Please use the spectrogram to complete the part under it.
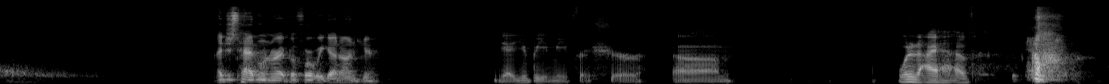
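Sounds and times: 
speech: 2.2s - 3.9s, 5.0s - 7.4s, 9.0s - 10.7s
sharp breathy sneeze: 10.2s - 10.9s.

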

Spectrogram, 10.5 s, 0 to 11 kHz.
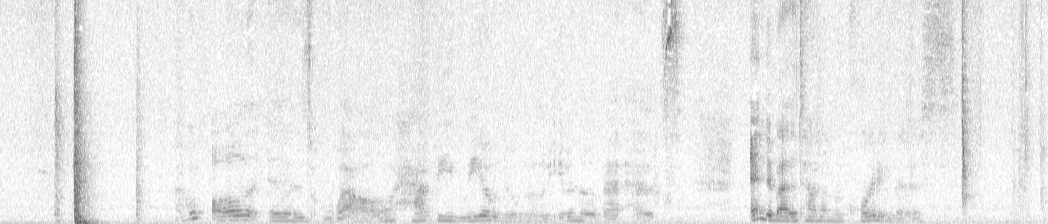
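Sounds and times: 
person closing a door: 0.5s - 1.5s
speech: 2.4s - 6.8s, 7.5s - 9.4s.

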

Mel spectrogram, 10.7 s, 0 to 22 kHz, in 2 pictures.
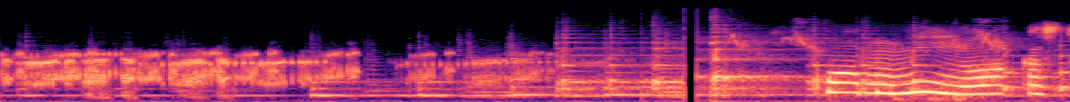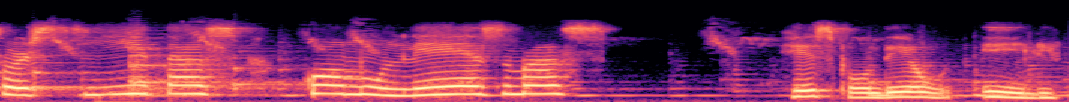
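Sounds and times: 
frog croaking: 0.0s - 2.9s
speech: 1.6s - 1.9s, 4.0s - 8.4s, 9.3s - 10.6s.

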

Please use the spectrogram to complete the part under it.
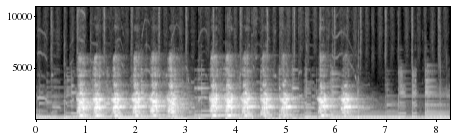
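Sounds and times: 
musical backing with a moving low line: 0.0s - 8.2s
dog barking: 0.8s - 6.6s.

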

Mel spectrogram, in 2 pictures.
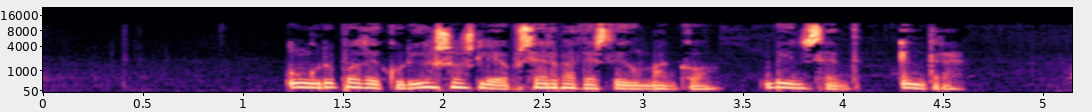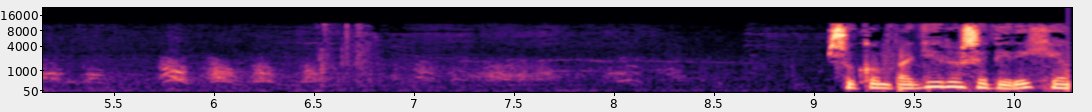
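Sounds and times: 
speech: 1.3s - 4.8s, 9.2s - 10.2s
dogs barking and yipping at a dog-fighting pen lined with cages: 5.0s - 9.0s.

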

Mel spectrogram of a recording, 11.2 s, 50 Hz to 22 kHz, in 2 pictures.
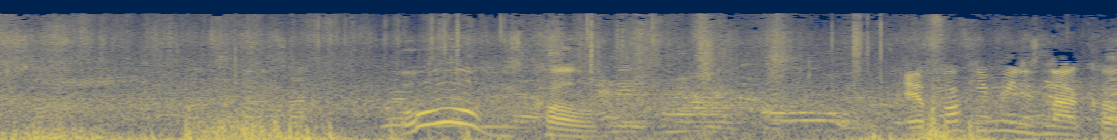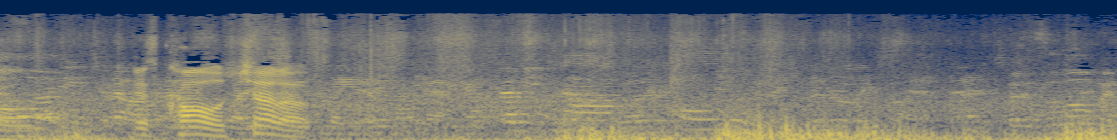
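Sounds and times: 
cold outdoor wind buffeting the microphone: 0.0s - 11.1s
speech: 2.7s - 7.4s.

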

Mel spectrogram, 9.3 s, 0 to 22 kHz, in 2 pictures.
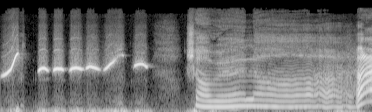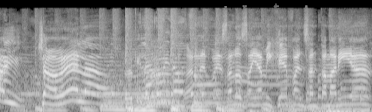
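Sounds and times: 
person whistling a call: 0.0s - 2.0s
speech: 2.4s - 6.8s, 7.4s - 9.2s.

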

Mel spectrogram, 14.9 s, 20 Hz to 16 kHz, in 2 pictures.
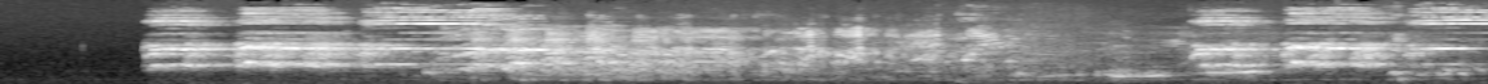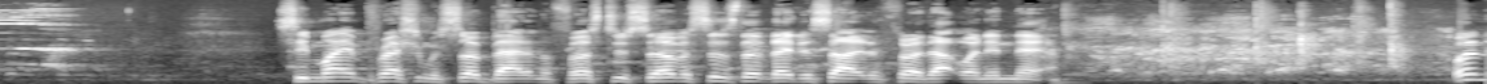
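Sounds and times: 
rooster crowing: 0.7s - 4.4s, 5.9s - 8.0s
laughter: 2.1s - 8.0s, 9.5s - 14.8s
speech: 8.9s - 13.0s.

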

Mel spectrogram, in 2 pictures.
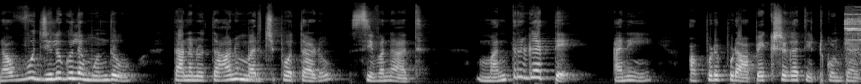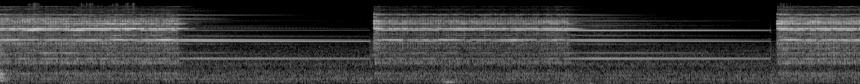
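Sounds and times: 
speech: 0.0s - 8.7s
landline telephone ringing with electronic trills: 8.5s - 17.1s.

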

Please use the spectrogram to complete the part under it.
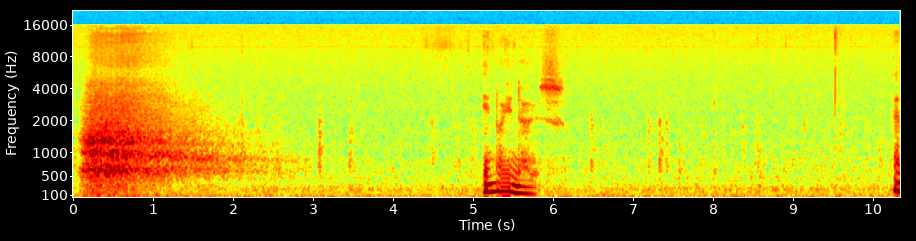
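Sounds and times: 
breathy exhale through the mouth: 0.0s - 2.6s.

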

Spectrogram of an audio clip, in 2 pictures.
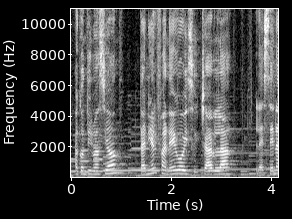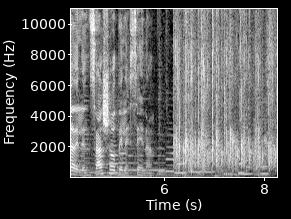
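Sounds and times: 
speech: 0.2s - 5.9s
audience clapping: 6.2s - 8.2s.

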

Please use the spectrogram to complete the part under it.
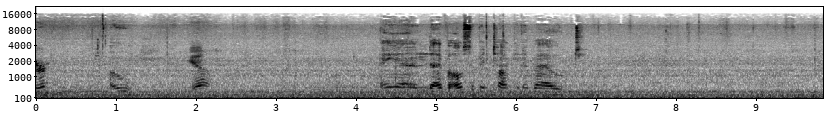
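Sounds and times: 
road noise inside a moving car: 0.0s - 9.8s
speech: 5.3s - 7.0s.

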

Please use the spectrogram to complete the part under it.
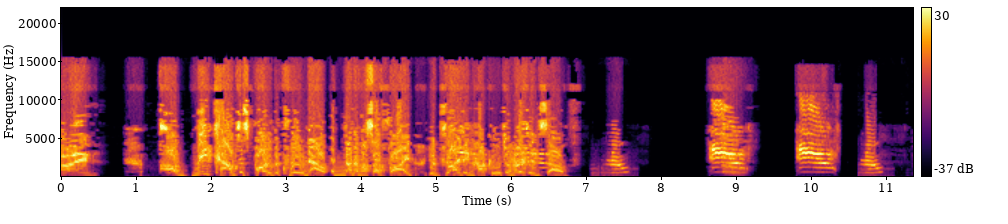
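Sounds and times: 
speech: 0.3s - 7.6s
angry cat yowling with strained meows: 8.6s - 11.1s.

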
